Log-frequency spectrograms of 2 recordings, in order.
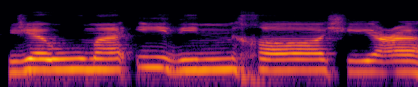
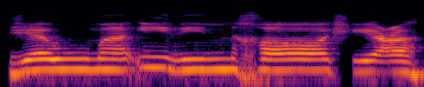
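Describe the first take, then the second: The two takes are said the same way.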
